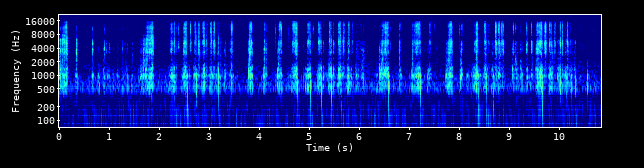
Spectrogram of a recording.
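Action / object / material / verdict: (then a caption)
scrape / scratch-art paper card scraped with a wooden stylus / coated paper / none. A wooden stylus scratches the black coating of a flat scratch-art paper card, held by hand, in dense strokes across the upper background. Quick, dry, papery scratches come in rapid bursts, bright and hissy with no low end. Each stroke stops almost instantly with no ring.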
